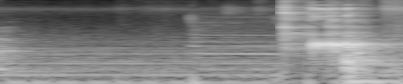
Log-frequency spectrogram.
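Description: Glass bowl clattering against a stainless-steel spice grinder jar as ground ginger is tipped in. The clatter starts suddenly about one and a half seconds in, after a soft thump.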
